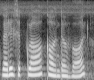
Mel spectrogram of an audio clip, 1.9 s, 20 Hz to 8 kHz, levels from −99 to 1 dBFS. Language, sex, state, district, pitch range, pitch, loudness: English, female, Karnataka, Bangalore, 195-235 Hz, 225 Hz, -13 LUFS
